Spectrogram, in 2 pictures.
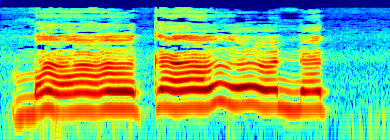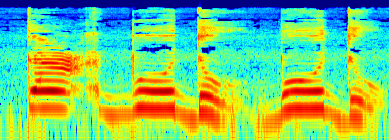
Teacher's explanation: Tu dah jadi tak betul makhraj dal. Dal ni di hujung lidah. Bunyinya pun lain.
